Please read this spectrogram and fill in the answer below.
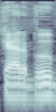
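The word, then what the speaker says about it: Skattebo: Is it Scataboo or Scatabau? Scataboo. I believe it that's pronounced Scataboo, but it's spelled Scatabau.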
